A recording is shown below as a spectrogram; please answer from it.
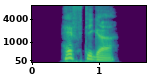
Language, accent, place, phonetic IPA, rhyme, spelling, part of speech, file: German, Germany, Berlin, [ˈhɛftɪɡɐ], -ɛftɪɡɐ, heftiger, adjective, De-heftiger.ogg
- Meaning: 1. comparative degree of heftig 2. inflection of heftig: strong/mixed nominative masculine singular 3. inflection of heftig: strong genitive/dative feminine singular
